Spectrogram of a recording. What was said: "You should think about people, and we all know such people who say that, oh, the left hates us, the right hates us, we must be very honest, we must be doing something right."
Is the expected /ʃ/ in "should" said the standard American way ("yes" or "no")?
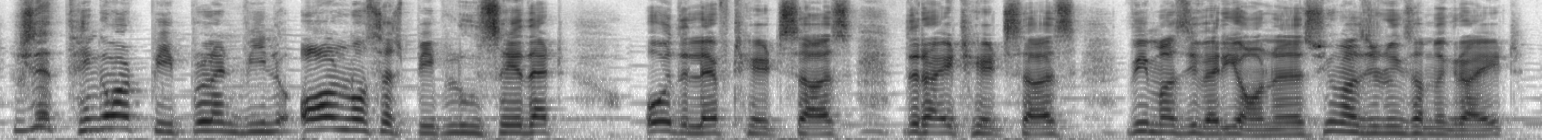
no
